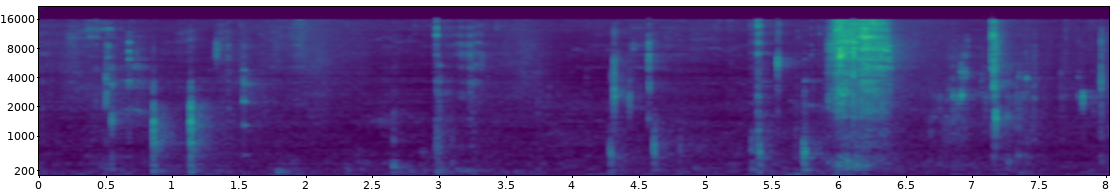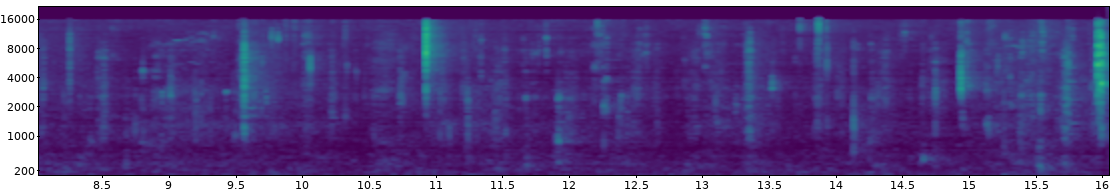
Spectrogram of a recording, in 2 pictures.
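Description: Close-miked eating: people chewing rice-cake tteokbokki with wet mouth sounds, and short clicks of chopsticks against porcelain bowls, with a louder burst of noise about six seconds in.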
